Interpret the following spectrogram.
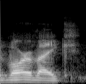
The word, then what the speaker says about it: Warwijck: How do you guys say the W sound in your language? They. It's probably Warwijk.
